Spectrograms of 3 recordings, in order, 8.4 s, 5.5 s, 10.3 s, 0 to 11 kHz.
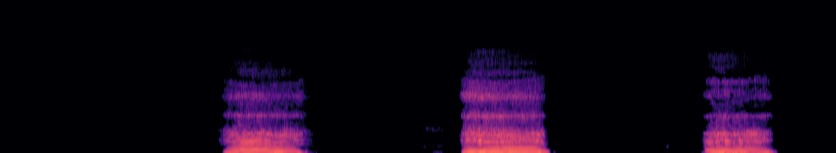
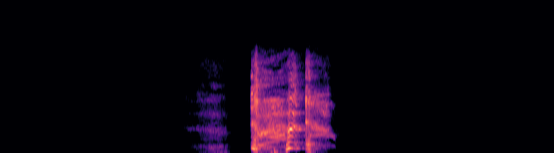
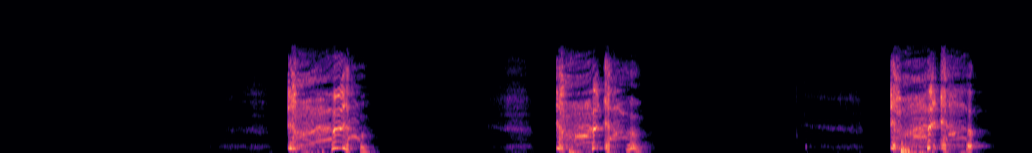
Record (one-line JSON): {"exhalation_length": "8.4 s", "exhalation_amplitude": 15342, "exhalation_signal_mean_std_ratio": 0.43, "cough_length": "5.5 s", "cough_amplitude": 29066, "cough_signal_mean_std_ratio": 0.27, "three_cough_length": "10.3 s", "three_cough_amplitude": 32518, "three_cough_signal_mean_std_ratio": 0.36, "survey_phase": "beta (2021-08-13 to 2022-03-07)", "age": "45-64", "gender": "Female", "wearing_mask": "No", "symptom_cough_any": true, "symptom_runny_or_blocked_nose": true, "symptom_sore_throat": true, "symptom_abdominal_pain": true, "symptom_fatigue": true, "symptom_fever_high_temperature": true, "symptom_headache": true, "symptom_onset": "2 days", "smoker_status": "Current smoker (1 to 10 cigarettes per day)", "respiratory_condition_asthma": false, "respiratory_condition_other": false, "recruitment_source": "Test and Trace", "submission_delay": "2 days", "covid_test_result": "Positive", "covid_test_method": "RT-qPCR", "covid_ct_value": 22.7, "covid_ct_gene": "ORF1ab gene", "covid_ct_mean": 22.9, "covid_viral_load": "30000 copies/ml", "covid_viral_load_category": "Low viral load (10K-1M copies/ml)"}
